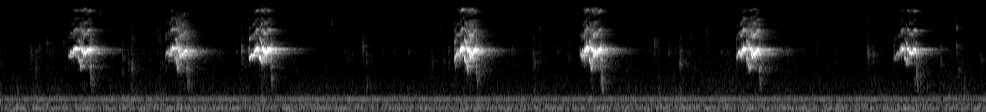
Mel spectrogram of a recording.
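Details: Pet budgerigar perched indoors, singing toward an inactive webcam: seven sharp, bright chirps spaced roughly every second, each a short high burst, over a steady low electrical hum.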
